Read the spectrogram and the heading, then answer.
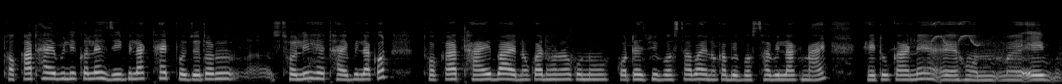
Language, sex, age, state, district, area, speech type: Assamese, female, 18-30, Assam, Dibrugarh, rural, spontaneous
